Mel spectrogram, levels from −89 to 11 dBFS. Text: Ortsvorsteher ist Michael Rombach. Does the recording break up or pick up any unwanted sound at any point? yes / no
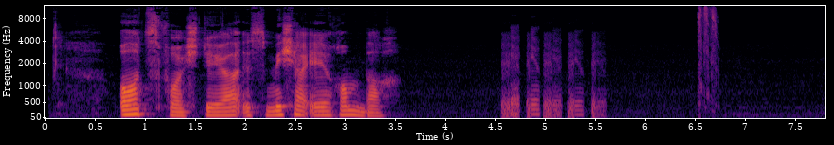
yes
